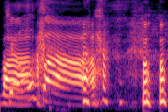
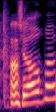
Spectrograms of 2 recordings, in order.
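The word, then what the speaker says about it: Julva: Oh, and it's called Jolva. Jolva. Jolva, which rhymes with vulva, and that tells you where we put it.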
